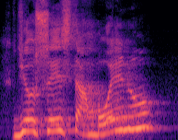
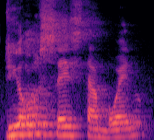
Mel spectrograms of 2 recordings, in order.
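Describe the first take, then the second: First: Slow, higher, BUENO rising at the end; wondering question. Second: Put-on slow, subdued retelling of a child's words; tearful child, imitated. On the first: Retold or imitated. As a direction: draw it out and lift BUENO like a question. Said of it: "Y me dijo". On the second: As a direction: say it slowly and low-key, imitating a moved child. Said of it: "ese niño que estaba llorando".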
